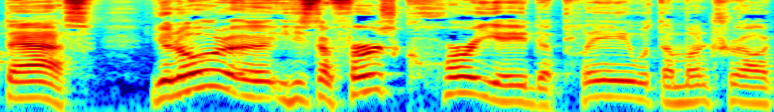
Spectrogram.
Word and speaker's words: Carrier: from the family genus Carrieri, which is Italian-French from 1600s. So, by the way, it's not Carrier, it's Courrier, or Cahier, depending on pronunciation.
